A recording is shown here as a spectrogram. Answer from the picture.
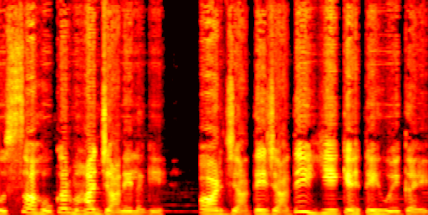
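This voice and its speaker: Over music in the background, a woman projects a raised, high-pitched voice with very wide pitch swings. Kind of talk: children's cartoon story narration.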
